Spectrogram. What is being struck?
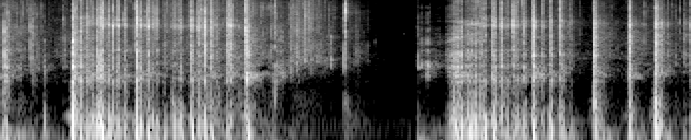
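Bar of soap scraped with a metal blade.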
